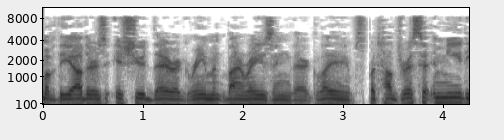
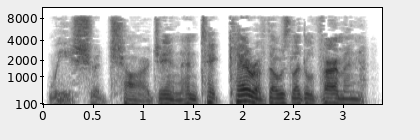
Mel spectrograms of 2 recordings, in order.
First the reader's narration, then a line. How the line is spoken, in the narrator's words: snarled one sentinel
